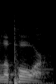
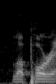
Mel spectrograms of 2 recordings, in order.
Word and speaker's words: La Poire: way off target from lapor good job by the yellowjacket defense they're swarming to the ball i beg your pardon i didn't realize i was mispronouncing kyle's last name it is la poire i apologize for that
